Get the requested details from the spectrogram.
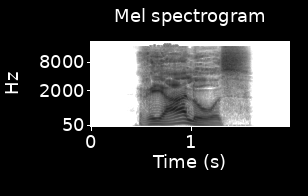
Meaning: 1. plural of Realo 2. genitive singular of Realo
- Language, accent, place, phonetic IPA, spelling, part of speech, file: German, Germany, Berlin, [ʁeˈaːloːs], Realos, noun, De-Realos.ogg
